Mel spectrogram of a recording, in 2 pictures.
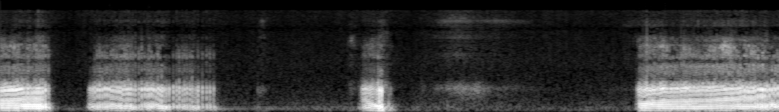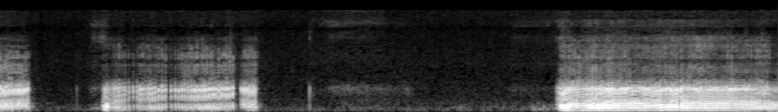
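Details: A Boston Terrier sleeping after a lively walk snores loudly: rough, rattling snores in bursts of one to two seconds, separated by quiet pauses, recorded indoors.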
